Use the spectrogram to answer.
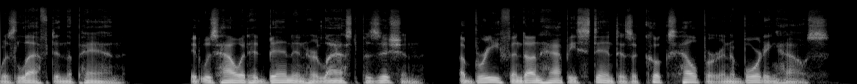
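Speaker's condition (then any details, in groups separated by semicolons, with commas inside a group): No condition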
